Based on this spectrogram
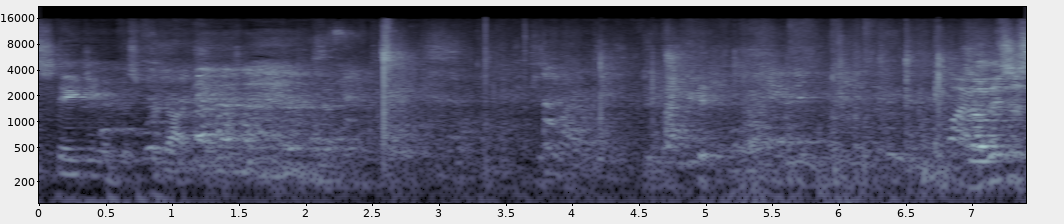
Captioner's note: laughter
